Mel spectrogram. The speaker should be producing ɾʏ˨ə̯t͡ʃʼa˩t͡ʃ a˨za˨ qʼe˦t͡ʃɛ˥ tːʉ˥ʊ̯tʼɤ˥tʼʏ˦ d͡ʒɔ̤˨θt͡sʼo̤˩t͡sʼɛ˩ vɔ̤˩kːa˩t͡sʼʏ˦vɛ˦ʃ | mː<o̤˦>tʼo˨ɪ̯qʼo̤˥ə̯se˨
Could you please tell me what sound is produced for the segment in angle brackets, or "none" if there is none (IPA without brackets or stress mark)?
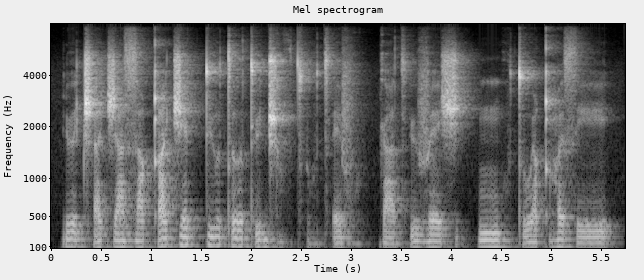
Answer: o̤˦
